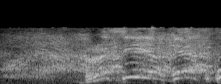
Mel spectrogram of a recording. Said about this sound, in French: Une Russie sans Poutine, crient ces manifestants.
